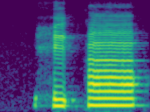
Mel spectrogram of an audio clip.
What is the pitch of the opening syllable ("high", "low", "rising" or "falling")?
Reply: low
